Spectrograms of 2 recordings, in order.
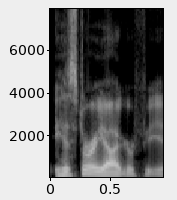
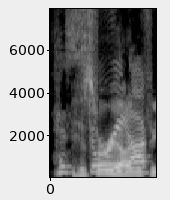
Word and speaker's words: historiography: this as games as histography is that histor historiography it just histography is just just a fancy word that means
